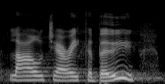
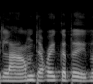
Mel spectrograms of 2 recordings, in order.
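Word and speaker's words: Lámh Dhearg Abú: Lao Jerry Kaboo. Well, they say Lam Jerry Kaboo, but we're trying to teach them how to say it properly.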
